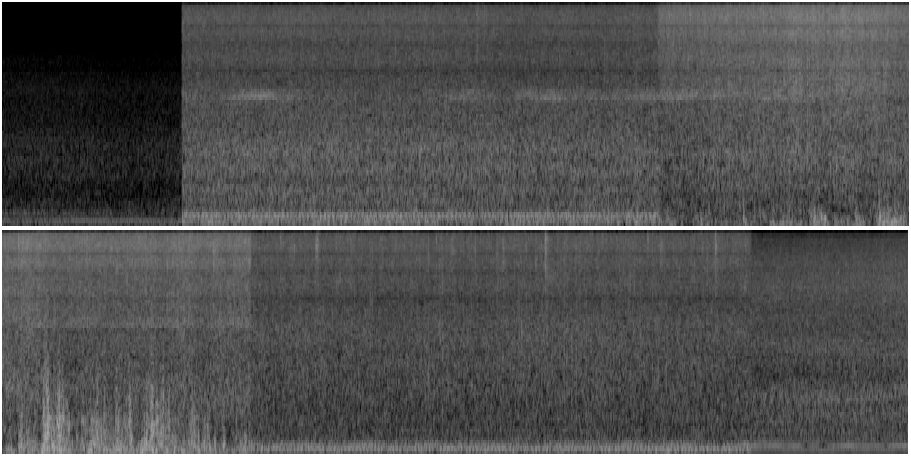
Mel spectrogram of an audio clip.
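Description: Edited outdoor sound from several shots. It opens with a steady aircraft engine drone. About two seconds in, a loud steady rush of noise begins, with a low engine hum under it and a few seconds of wind buffeting the microphone around the middle. Near the end a heavy rescue truck's engine is running.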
